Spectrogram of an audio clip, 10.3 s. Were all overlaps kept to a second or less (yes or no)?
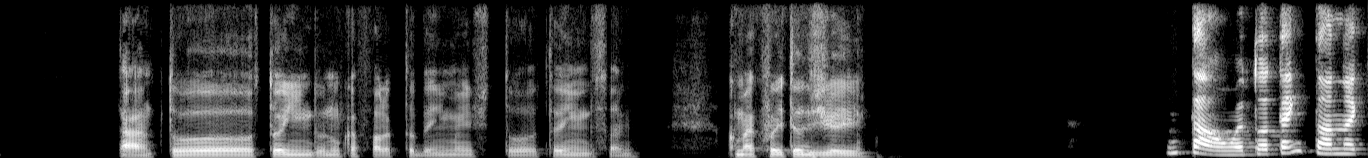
yes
